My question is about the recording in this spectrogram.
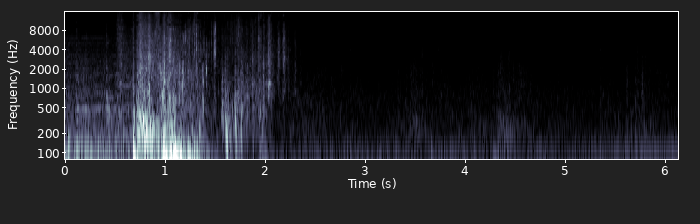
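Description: Dramatic film score with a loud sudden crash or impact about a second in. The music then cuts away at about two seconds, leaving only faint scattered rustles and ticks.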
